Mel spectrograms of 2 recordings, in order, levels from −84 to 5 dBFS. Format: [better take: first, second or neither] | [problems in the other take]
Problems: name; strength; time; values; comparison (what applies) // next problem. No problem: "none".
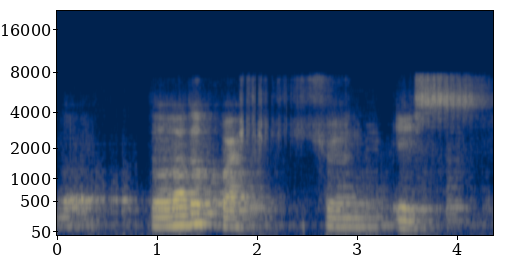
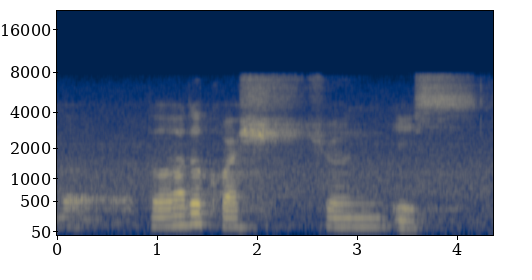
second | noise reduction (neural separator model SepFormer DNS4)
